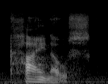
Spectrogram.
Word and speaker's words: kainos: A-I is like a long I, but it's a kainos.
